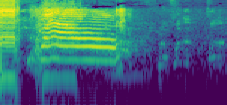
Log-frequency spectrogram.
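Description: Cat meowing twice: a brief call, then a longer one of nearly a second that rises and falls in pitch.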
